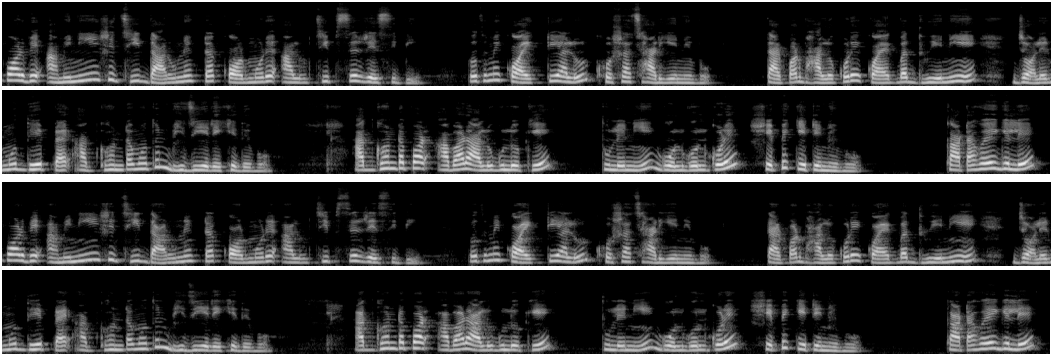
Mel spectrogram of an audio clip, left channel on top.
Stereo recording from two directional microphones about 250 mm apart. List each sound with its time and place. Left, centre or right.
0.0 s speech: left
